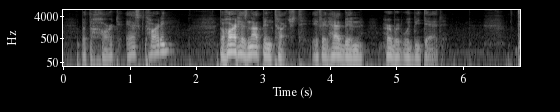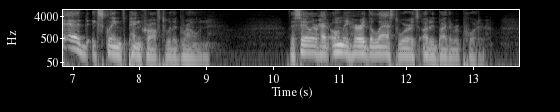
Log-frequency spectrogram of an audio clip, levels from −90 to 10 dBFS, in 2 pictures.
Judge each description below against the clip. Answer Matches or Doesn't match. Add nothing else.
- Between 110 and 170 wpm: Matches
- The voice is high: Doesn't match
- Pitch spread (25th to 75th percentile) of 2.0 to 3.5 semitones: Doesn't match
